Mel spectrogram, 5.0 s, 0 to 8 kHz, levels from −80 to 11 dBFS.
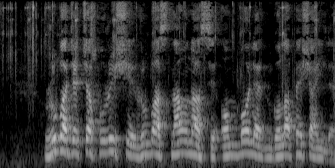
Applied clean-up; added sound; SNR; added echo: none; Coin (dropping) / Zipper (clothing); 16 dB; none.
